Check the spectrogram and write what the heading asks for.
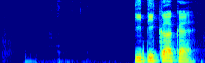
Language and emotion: Russian, neutral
